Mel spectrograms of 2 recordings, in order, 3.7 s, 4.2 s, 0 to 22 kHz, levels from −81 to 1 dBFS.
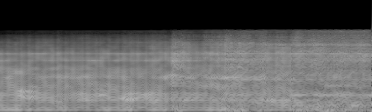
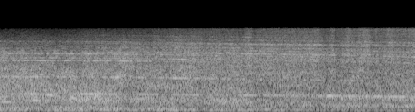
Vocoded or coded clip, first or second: first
